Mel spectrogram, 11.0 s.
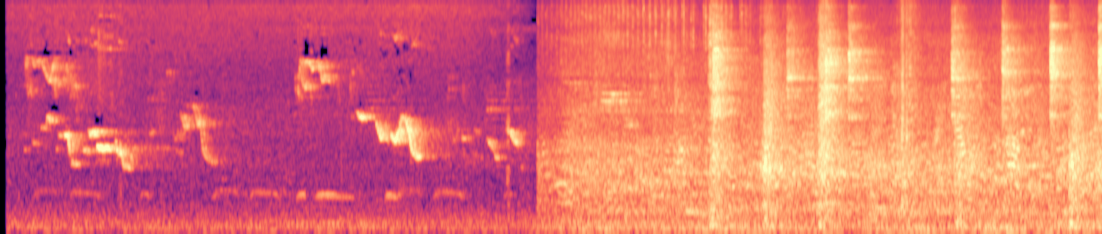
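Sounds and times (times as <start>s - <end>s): birds chirping and calling: 0.1s - 6.9s
loud steady noise: 5.4s - 11.0s.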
